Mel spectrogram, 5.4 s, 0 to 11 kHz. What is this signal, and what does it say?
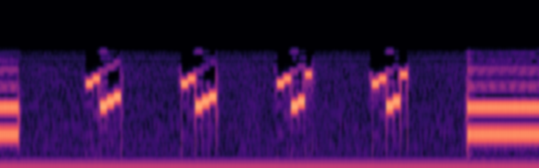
Five-tone selective call (ZVEI), heard as quick runs of five tones, tones of about 70 ms. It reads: 89345 89345 89340 89340
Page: ZVEI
